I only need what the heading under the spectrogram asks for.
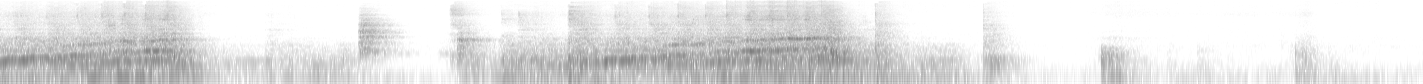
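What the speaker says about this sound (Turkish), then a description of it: "şöyle düz yüzünü düz yüzüne yapıştırarak dikmeye başlıyorum." A sewing machine stitches a tunic in steady motorized bursts, humming and whirring close up for a second or two at a time, with brief pauses between runs.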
